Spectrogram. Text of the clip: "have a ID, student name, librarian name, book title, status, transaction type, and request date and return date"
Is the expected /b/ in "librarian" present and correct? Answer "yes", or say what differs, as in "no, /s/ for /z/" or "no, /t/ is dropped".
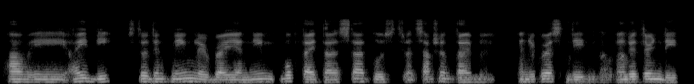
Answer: no, /b/ is dropped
